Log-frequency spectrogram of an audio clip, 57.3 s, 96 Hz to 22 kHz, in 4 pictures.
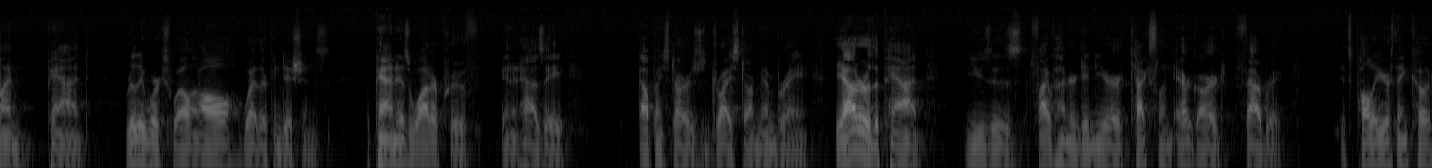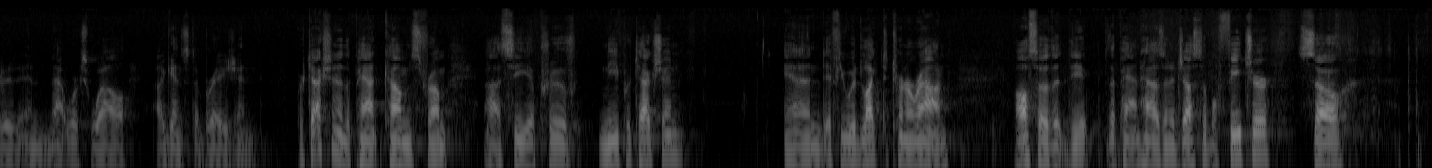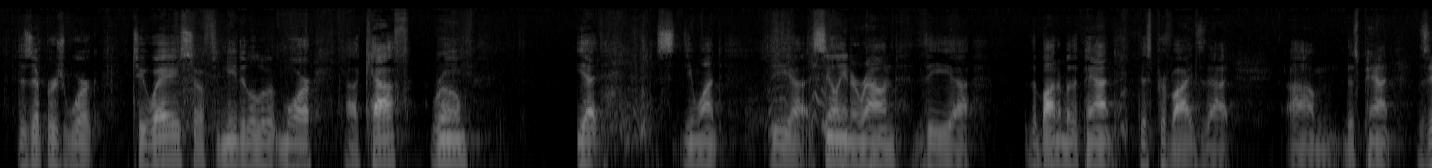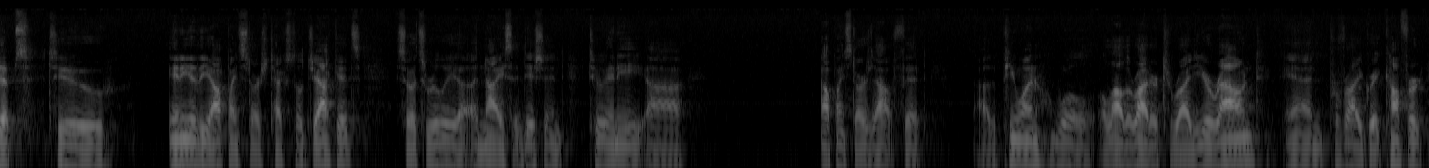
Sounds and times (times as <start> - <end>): Speech: 0.0 - 5.7, 6.4 - 21.3, 22.1 - 28.0, 28.8 - 33.5, 34.4 - 49.9, 51.1 - 57.2.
